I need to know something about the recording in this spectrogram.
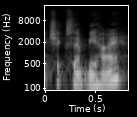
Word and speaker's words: Csikszentmihalyi: I read the famous book flow by Mihai Csikszentmihalyi is that right Wow you get an award for pronouncing that right yeah but you know and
